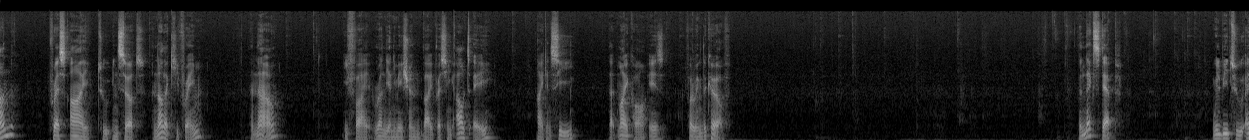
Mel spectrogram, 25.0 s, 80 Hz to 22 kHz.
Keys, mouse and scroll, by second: 1.7 i, 3.0 shift+middle click, 4.9 alt+a, 5.8 shift+middle click, 6.9 middle click, 9.5 middle click, 10.6-10.9 scroll up 3, 13.1 middle click, 13.6 shift+middle click, 16.4 alt+a, 16.8 shift+middle click, 17.8 click, 21.3 shift+Left, 22.2 shift+middle click, 22.9 scroll up 2, 23.1 middle click, 23.8 shift+middle click, 24.3 middle click, 24.9 scroll up 3.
